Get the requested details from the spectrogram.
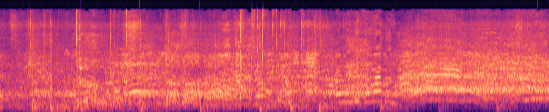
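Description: Fans nearby shout and cheer.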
